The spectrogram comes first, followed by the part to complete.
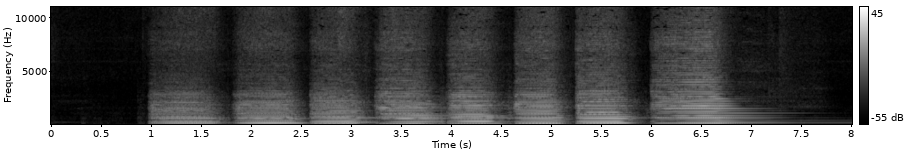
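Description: Cello playing a slow scale in double stops, most likely thirds: eight separate bowed notes, the last one held and left to fade away. It is a left-hand exercise for building a block hand position and playing in tune.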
